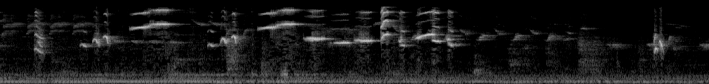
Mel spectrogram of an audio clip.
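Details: Sunda bush warbler in lively song, sharp fill-in phrasing: a rapid run of loud high whistled notes and slurs about twice a second, then quieter with one last sharp note.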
